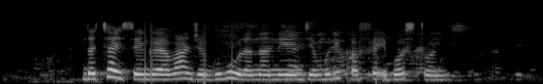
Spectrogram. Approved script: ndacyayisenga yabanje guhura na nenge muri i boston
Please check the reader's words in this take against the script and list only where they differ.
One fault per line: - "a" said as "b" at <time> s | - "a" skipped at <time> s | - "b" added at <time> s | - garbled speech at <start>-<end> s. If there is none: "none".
- "cafe" added at 3.5 s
